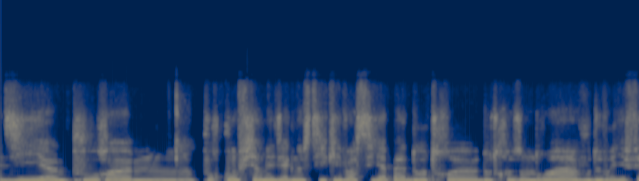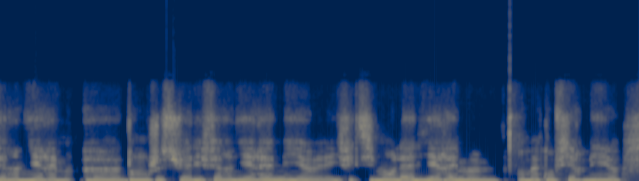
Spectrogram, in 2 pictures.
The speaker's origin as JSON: {"language": "French", "area": "Nice region", "region": "Provence-Alpes-Côte d'Azur", "country": "France", "also_born_or_lived": "Paris", "moved": "as an adult", "said": "j'habite à Nice, euh, dans le sud de la France. je suis revenue, on va dire, dans ma région d'origine après avoir passé 15 ans à Paris."}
